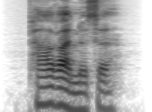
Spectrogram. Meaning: nominative/accusative/genitive plural of Paranuss
- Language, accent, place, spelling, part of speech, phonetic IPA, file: German, Germany, Berlin, Paranüsse, noun, [ˈpaːʁaˌnʏsə], De-Paranüsse.ogg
